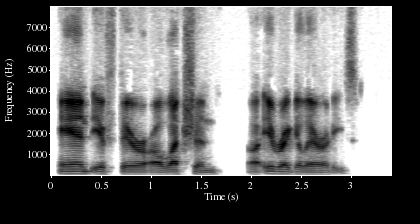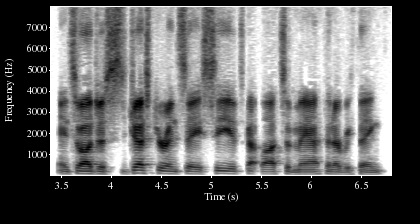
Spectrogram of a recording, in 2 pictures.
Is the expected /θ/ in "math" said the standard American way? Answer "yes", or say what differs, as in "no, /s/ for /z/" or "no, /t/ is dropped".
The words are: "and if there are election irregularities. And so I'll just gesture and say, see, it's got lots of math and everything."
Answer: yes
